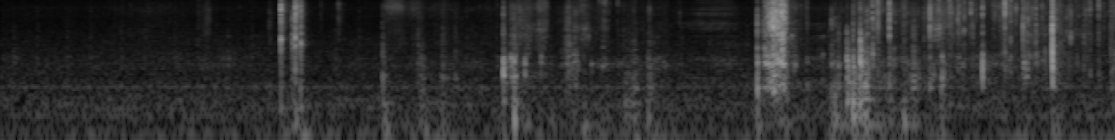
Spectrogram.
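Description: Plastic shrink wrap on a trading-card box crinkling and tearing as hands work at it, in short irregular rustles, the loudest about six seconds in. A sharp click comes about two seconds in, after a quiet start.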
